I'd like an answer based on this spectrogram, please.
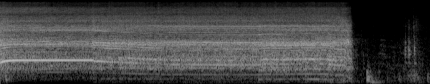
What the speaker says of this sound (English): Wow, that's that chainsaw you were telling me about?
